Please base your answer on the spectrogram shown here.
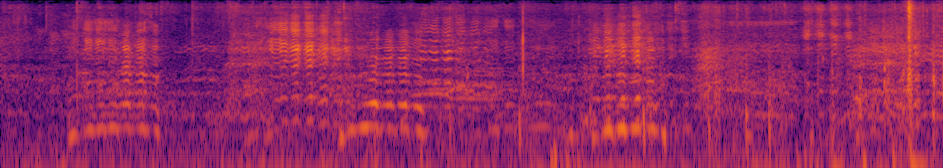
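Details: Goats kept on a portable goat farm with fencing near a beaver-chewed creek, giving a series of wavering, nasal bleats that overlap and repeat every second or so, with outdoor background noise.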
